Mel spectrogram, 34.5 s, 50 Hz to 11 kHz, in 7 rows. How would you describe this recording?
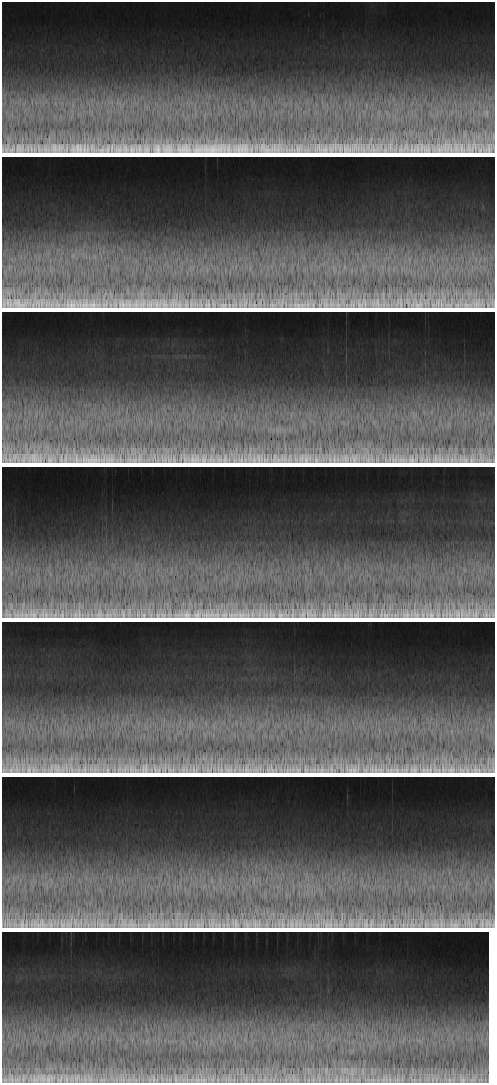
Walking by Parque de la Mona. I made this recording on december 13th, 2021, at 6:44 p.m. I used a Tascam DR-05X with its built-in microphones and a Tascam WS-11 windshield. Original Recording: Type: Stereo, Esta grabación la hice el 13 de diciembre de 2021 a las 18:44 horas.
